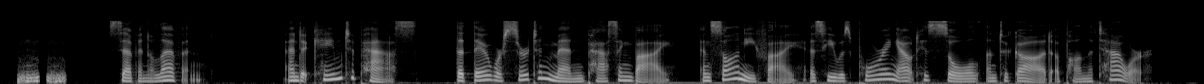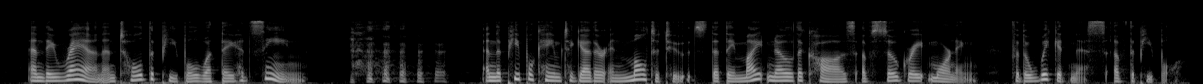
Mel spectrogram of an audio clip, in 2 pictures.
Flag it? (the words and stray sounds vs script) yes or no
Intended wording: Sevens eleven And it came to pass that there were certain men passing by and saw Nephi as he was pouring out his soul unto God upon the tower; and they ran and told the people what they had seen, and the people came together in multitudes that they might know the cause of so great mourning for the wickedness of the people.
yes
